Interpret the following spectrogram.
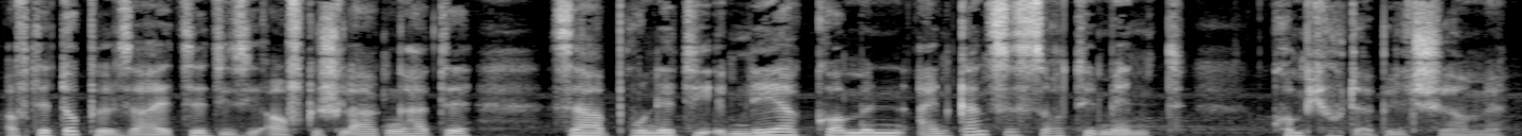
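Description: A man narrating a radio crime drama in a calm, composed literary style. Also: medium pitch, moderate pace.

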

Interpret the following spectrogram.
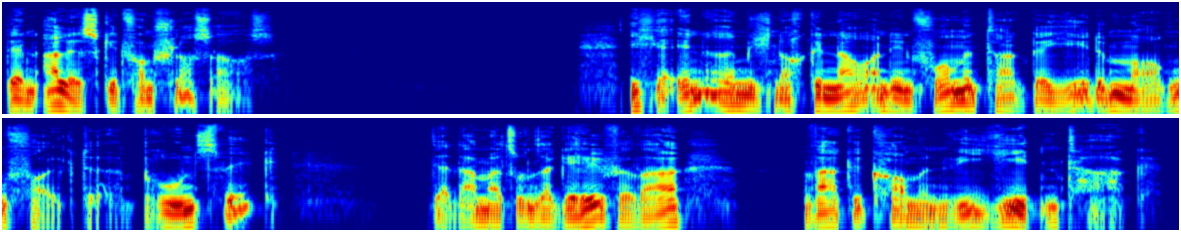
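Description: An actor as a storyteller, giving a villager's sombre recollection with a gravelly, husky voice in a literary radio drama. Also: male voice, sits low, big pitch swings, normal speed, no echo, clean studio sound, heavily acted.

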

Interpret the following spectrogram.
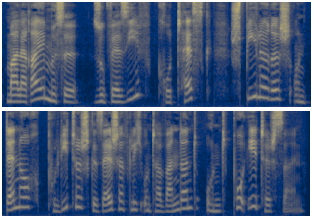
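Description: A woman's voice: medium pitch, animated, unhurried, few pauses, dry recording. Dry-studio woman narrator. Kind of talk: scripted radio essay narration.

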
